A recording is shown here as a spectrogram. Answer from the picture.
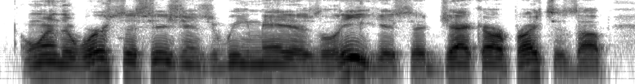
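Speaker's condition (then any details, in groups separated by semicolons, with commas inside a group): Lou Gehrig's disease (ALS)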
